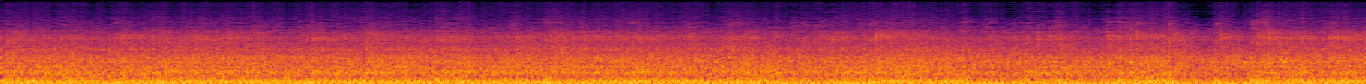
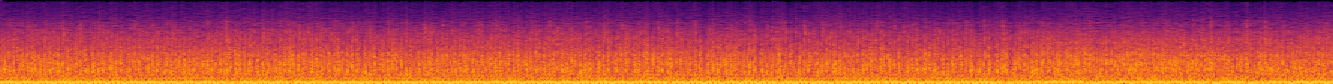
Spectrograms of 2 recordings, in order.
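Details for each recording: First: Antique Farmall B tractor, warm, first trip outside: low chugging run with stumbles and dropouts as spark fades; weak ignition coil. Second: Antique Farmall B tractor after replacing weak ignition coil: deep even chugging about three to four beats a second, no misses or stumbles; good oil pressure, running smooth and healthy.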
